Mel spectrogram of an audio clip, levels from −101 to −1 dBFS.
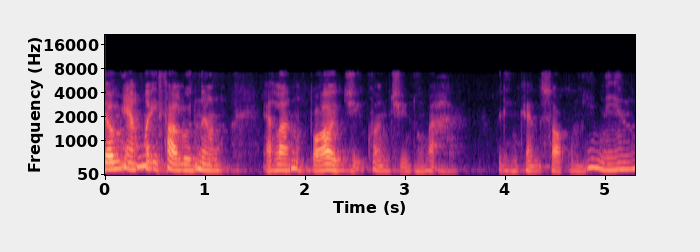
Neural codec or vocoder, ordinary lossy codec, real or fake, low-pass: vocoder, 22.05 kHz, 80 mel bands, HiFi-GAN; none; fake; 7.2 kHz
